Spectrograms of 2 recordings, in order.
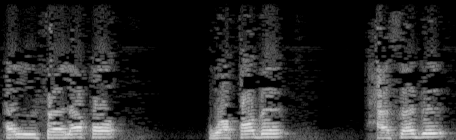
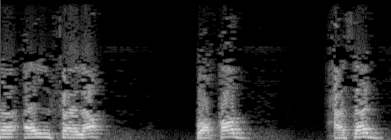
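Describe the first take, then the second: First: The final consonants are released with a bounce. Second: The final consonants stop abruptly without release. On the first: The speaker calls it right. "هكذا مثلا في سورة الفلق" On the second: The speaker calls it wrong. "لا يقولون الفلق وقب حسد، لا تفعل العرب ذلك أبدا"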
